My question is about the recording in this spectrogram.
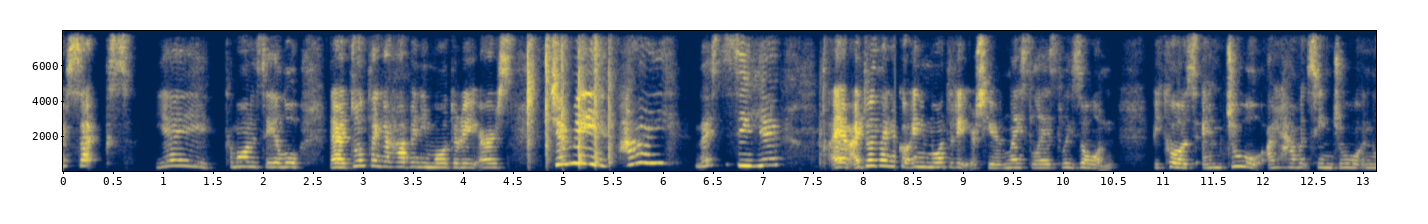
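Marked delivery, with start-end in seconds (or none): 4.9-7.2 high, loud welcome to a friend; excited greeting. Real, not acted. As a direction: squeal a happy hello. Greeting viewer joining live.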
